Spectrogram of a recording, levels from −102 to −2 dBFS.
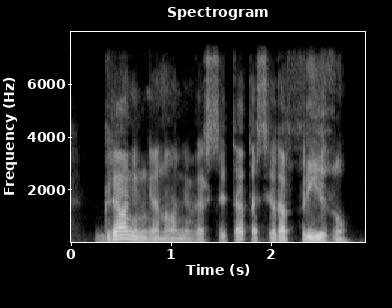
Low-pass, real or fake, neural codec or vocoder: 7.2 kHz; fake; codec, 16 kHz, 4 kbps, FreqCodec, smaller model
